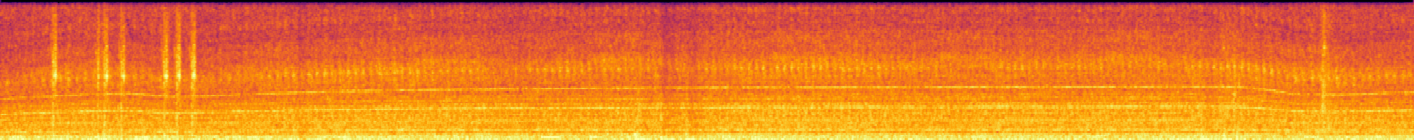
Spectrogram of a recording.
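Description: Locomotive accelerating under throttle in Derail Valley, a steady, loud mechanical engine drone with a low rumble and a faint high whine running unbroken throughout, with no voices.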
